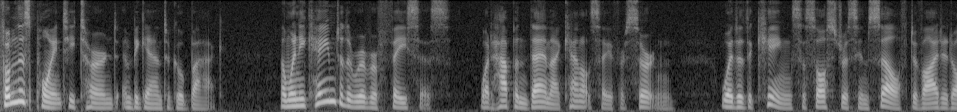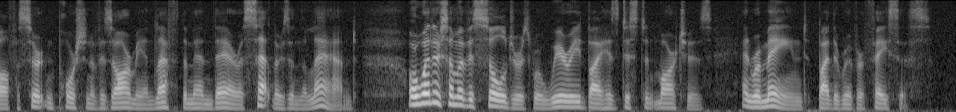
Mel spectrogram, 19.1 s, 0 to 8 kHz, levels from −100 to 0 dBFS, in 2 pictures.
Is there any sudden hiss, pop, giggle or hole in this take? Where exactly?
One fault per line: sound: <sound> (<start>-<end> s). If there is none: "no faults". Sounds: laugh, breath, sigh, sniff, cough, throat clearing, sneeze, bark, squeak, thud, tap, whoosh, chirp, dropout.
no faults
